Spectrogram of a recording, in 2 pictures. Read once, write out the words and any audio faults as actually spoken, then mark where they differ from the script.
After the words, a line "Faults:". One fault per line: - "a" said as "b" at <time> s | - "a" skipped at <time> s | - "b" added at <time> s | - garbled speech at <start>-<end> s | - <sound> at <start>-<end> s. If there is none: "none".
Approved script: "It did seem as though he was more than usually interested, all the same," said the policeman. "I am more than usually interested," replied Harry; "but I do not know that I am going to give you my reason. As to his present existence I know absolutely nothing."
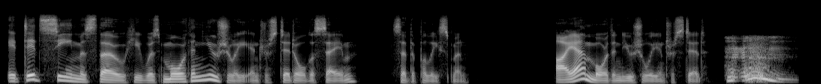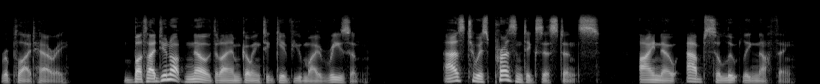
"It did seem as though he was more than usually interested, all the same," said the policeman. "I am more than usually interested," replied Harry; "but I do not know that I am going to give you my reason. As to his present existence I know absolutely nothing."
Faults:
- throat clearing at 7.2-8.0 s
